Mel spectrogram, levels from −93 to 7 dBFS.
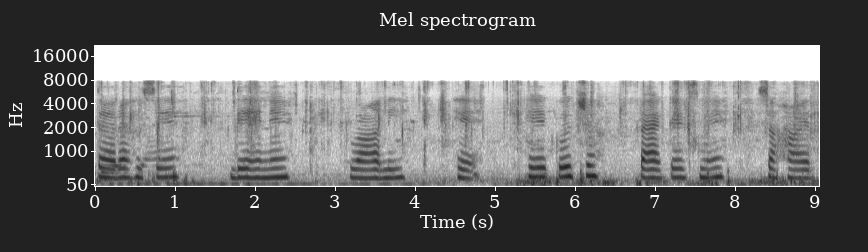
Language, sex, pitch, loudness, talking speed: Hindi, female, 235 Hz, -16 LUFS, 60 wpm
